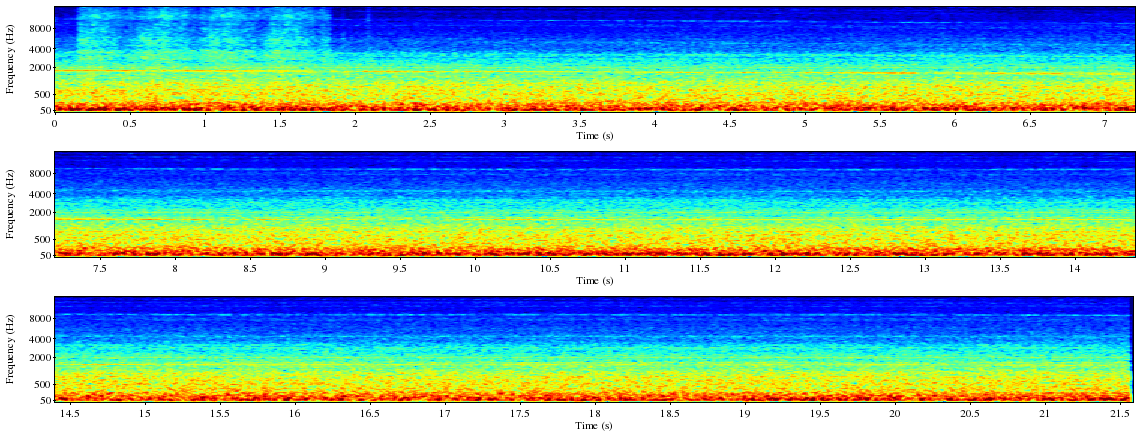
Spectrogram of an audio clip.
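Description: Jet engines hum in a steady, low drone.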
